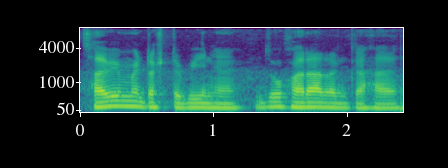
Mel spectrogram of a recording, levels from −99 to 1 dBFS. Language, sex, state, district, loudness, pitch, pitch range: Hindi, male, Jharkhand, Palamu, -18 LUFS, 115 Hz, 105-125 Hz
